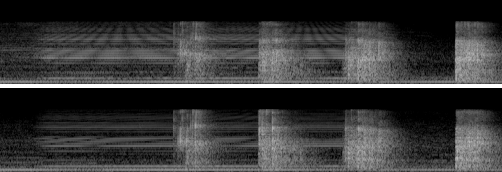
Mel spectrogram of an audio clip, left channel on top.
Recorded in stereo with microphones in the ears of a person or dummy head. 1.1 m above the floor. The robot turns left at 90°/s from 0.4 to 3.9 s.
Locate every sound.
1.7 s a crack: 15° right (ahead or behind), 1.7 m; by 4.9 s 30° left (ahead or behind), 1.7 m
